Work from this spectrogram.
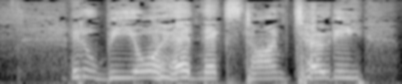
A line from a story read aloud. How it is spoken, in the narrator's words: they called out to him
